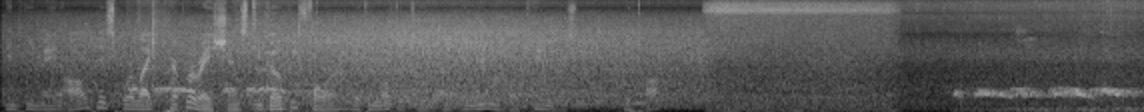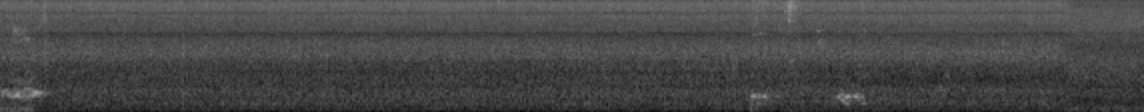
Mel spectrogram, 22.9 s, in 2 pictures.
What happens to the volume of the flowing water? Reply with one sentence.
The loudness of the flowing water goes down.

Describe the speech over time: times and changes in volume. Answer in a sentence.
You can hear the talking from 0.0 to 6.6 s, getting quieter.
